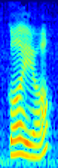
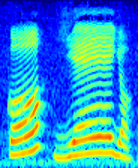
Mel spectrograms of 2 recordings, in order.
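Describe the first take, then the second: First: The ye syllable is dropped, leaving two syllables. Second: Every syllable, including the ye, is clearly pronounced. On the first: "sometimes you don't hear the ye" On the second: "ang tamang spelling ng koyeyo is ko-ye-yo"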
